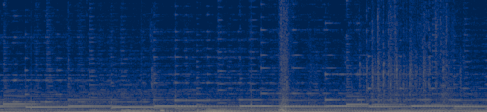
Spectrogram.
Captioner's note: humming along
